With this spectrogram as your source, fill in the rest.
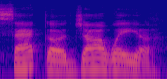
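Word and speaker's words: Sacajawea: has a fancy name saka jawia you say it like this sack jawaya later miss glass has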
